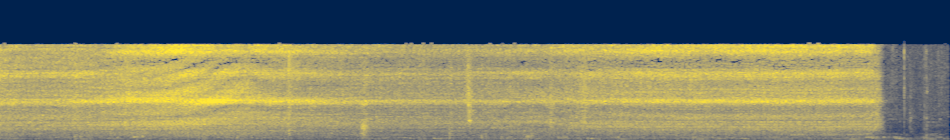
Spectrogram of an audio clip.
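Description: A gas torch flame hisses and roars steadily.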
